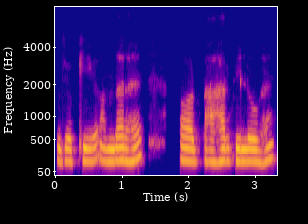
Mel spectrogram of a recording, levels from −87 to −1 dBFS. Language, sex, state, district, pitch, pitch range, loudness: Hindi, female, Bihar, Purnia, 180 Hz, 175-190 Hz, -20 LUFS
